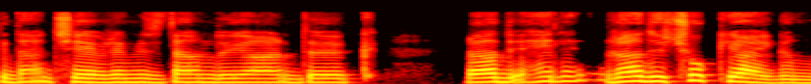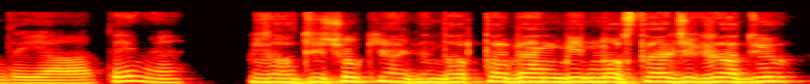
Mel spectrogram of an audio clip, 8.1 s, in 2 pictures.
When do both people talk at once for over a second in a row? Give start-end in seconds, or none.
none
